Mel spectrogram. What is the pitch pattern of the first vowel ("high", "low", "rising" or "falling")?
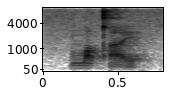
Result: high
